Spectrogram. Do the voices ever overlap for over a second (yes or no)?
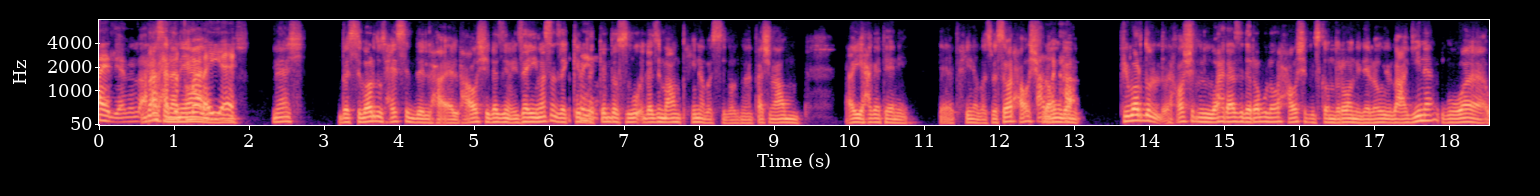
yes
